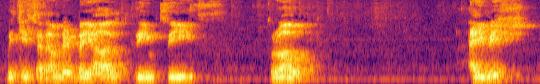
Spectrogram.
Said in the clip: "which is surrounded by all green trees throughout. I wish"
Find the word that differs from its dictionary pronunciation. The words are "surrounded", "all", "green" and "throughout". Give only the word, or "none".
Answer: throughout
